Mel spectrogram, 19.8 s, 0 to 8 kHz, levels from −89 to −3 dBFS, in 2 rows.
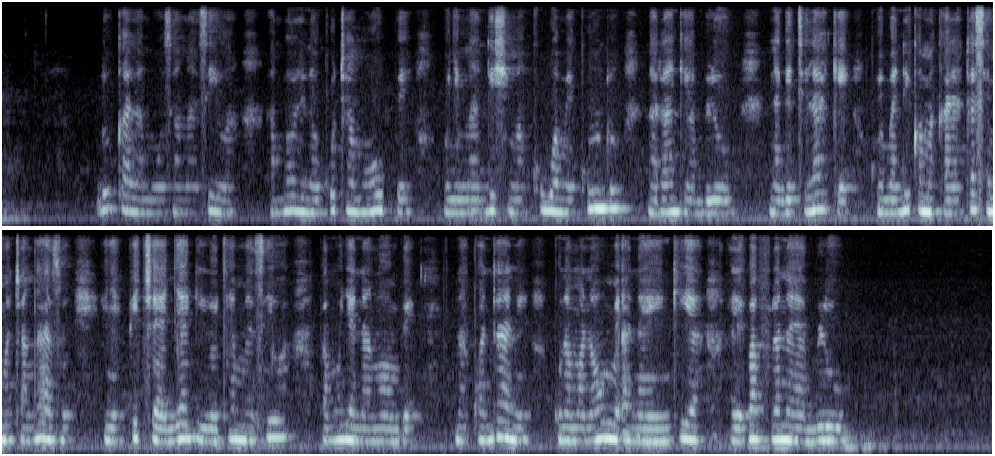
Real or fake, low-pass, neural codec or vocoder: real; 7.2 kHz; none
